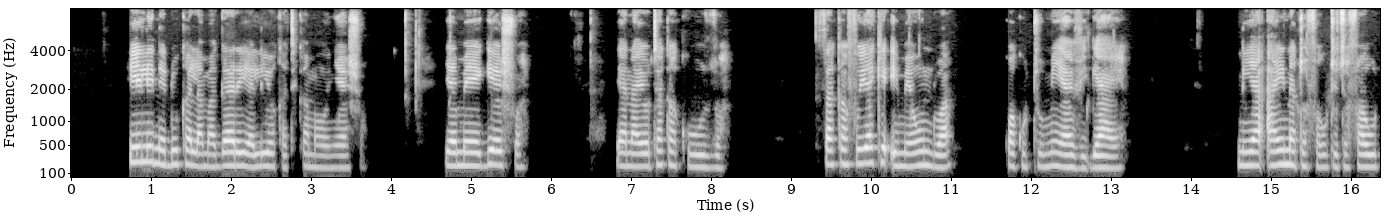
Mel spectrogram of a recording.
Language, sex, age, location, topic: Swahili, female, 25-35, Kisumu, finance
